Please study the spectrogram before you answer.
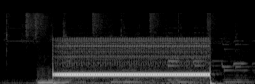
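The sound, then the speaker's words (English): A steady electronic telephone tone sounds while a call is transferred to another line. It holds one unchanging pitch for about a second and a half and then cuts off, with quiet line noise before and after. “Hang on 1 second. I'm going to put you through to her line, okay?”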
